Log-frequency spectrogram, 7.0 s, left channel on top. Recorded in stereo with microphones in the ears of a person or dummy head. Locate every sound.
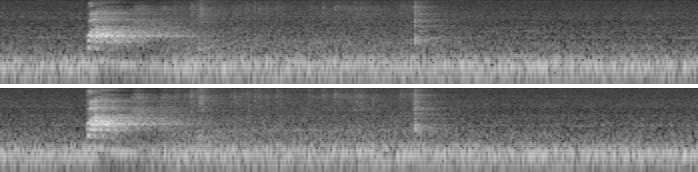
0.9 s a shout: 70° right (ahead or behind), 2.5 m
